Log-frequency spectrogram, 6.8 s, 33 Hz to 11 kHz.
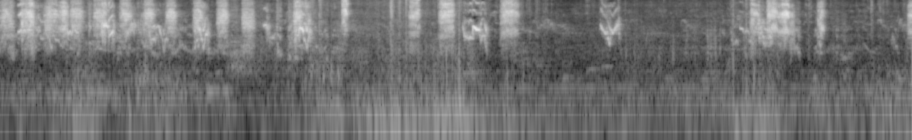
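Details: Budgerigar colony chirping in an aviary on 12 July 2025: bursts of sharp, high chirps and short squawks come in clusters, then fade into quieter gaps before another flurry near the end.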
